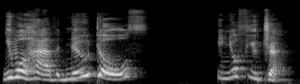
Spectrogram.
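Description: A woman voicing a haughty, domineering schoolmistress in an audiobook, sharp-tempered, scolding and imperious. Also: high voice, animated, slow pace, voice pushed up. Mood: cold, sharp. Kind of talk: audiobook character acting.

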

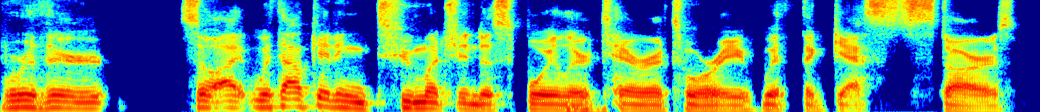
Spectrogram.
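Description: A man's voice: on the low side, fairly even intonation, normal speed, dry recording, clean studio sound. A man hosting a podcast in casual interview chat, talking like a friendly, enthusiastic fan.

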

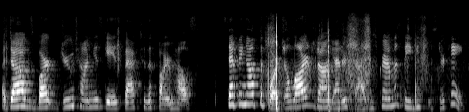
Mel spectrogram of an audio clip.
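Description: A woman reading a children's story aloud in expressive scripted narration. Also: mid-range voice, normal speed, very noisy.

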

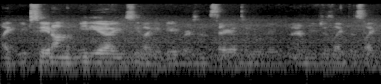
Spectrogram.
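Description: A man's voice: low voice, monotone, rapid-fire, noisy background. A man chatting casually on a podcast, laid-back, swearing freely and saying "like" a lot. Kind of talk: casual chat. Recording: roomy echo.

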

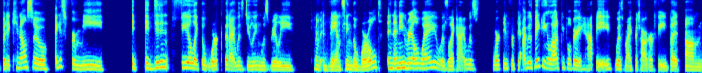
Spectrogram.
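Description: Low-voiced Wisconsin woman, rambling. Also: dry recording. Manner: rambling, many fillers and restarts. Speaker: podcast guest, nonprofit executive. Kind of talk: casual interview talk.

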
